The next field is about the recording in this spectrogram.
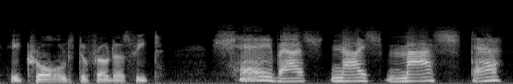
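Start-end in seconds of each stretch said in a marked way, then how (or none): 2.4-5.0 high, very slow whining creature plea; Gollum whining. Acted. Captive crawling at his master's feet, high whining plea. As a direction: crawl and beg. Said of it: "he whined".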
